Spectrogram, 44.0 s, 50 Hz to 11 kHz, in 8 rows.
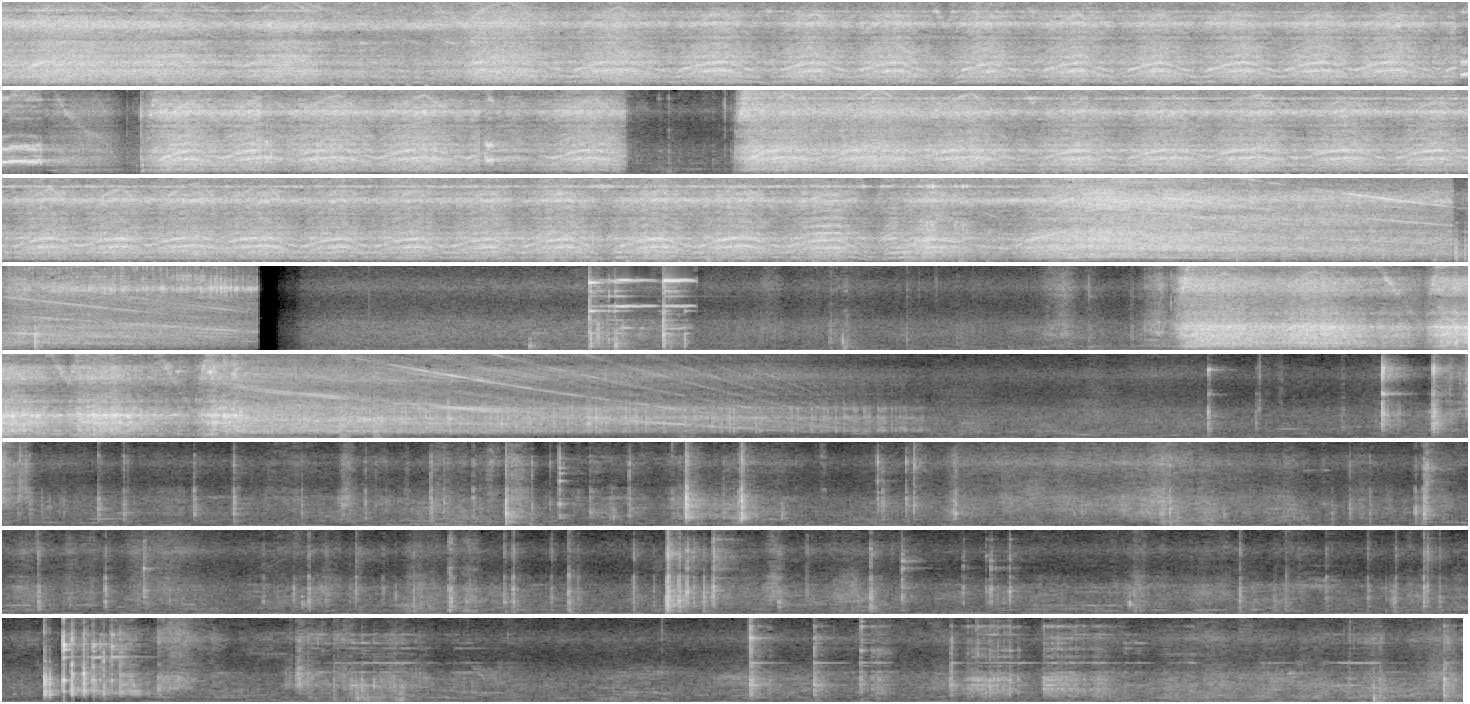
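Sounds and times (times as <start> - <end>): power tool winding down: 0.0 - 17.5, 20.9 - 25.5.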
